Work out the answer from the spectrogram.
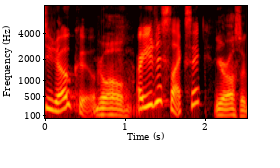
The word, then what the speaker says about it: Sudoku: hard to be smart Sudoku do you really you try hard at try Sudoku and that's not how you say it well you see I'm trying it's Sudoku are you dyslexic you're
